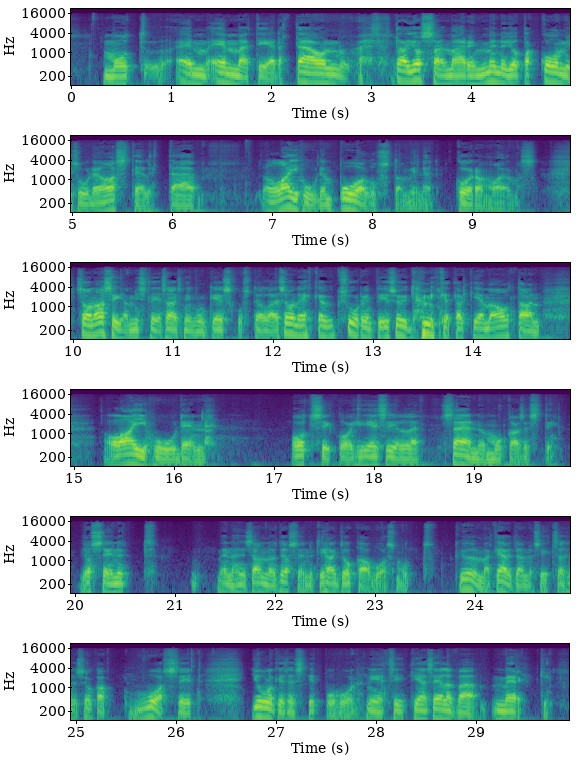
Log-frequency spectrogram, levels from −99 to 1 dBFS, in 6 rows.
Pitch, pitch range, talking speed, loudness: 100 Hz, 85-110 Hz, 140 wpm, -23 LUFS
